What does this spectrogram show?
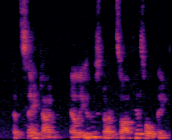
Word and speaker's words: Elihu: Yeah, I think the thing that was always fascinating to me was how Elihu, however you pronounce his name. Elihu, thank you.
